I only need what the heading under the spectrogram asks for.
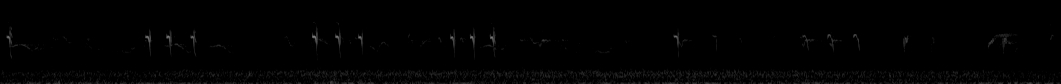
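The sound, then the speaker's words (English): Wild birds chirping in short, high, faint calls, mostly in quick clusters of two or three, with longer gaps between them and scattered single chirps later, over a low steady background hiss. “Joined by some others. There's three birds here now.”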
